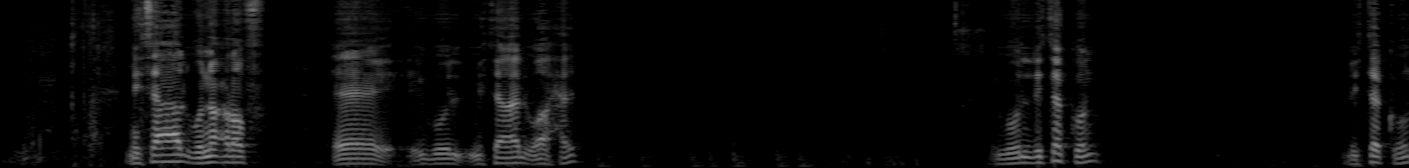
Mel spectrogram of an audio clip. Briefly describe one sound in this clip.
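A middle-aged man speaks calmly into a close microphone, with pauses.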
